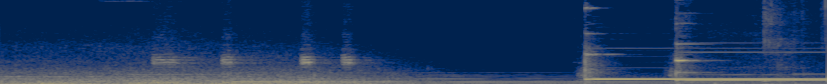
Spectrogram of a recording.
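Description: Background music fading out, then about three seconds in a two-tone doorbell chime rings, a higher ding followed by a lower dong that rings on.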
